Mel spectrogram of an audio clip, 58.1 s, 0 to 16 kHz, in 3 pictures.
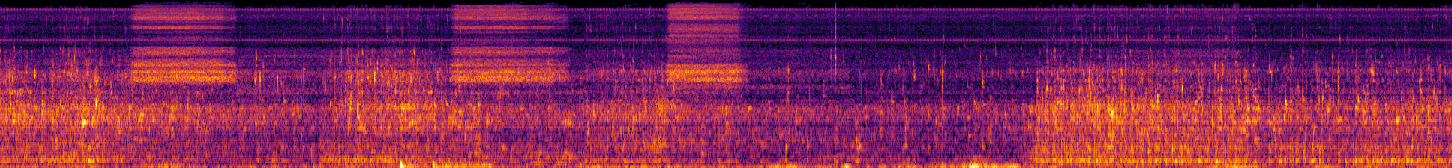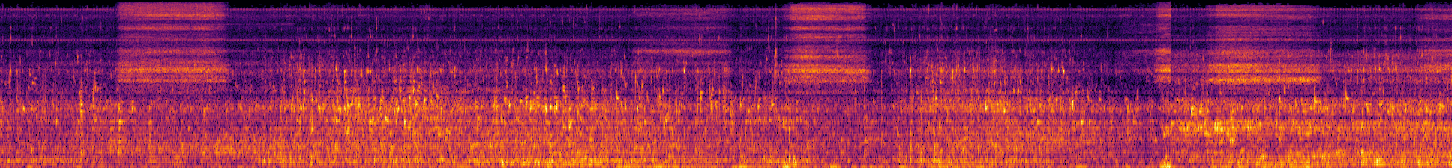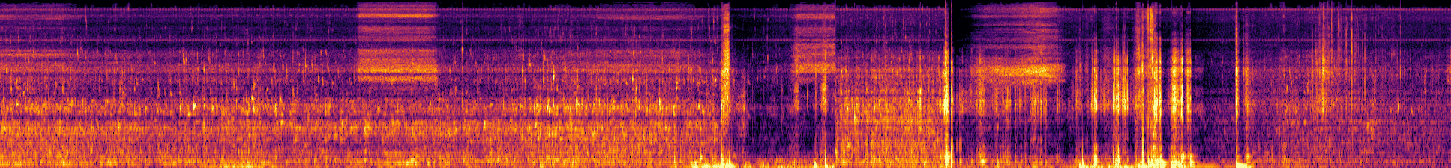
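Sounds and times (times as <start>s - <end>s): regulator inhale hiss: 1.7s - 3.4s, 6.0s - 7.7s, 8.9s - 10.1s, 20.9s - 22.5s, 29.8s - 31.1s, 34.7s - 37.1s, 38.2s - 39.8s, 43.5s - 44.7s, 49.3s - 49.9s, 51.8s - 53.0s
exhaled air bubbling: 12.7s - 21.6s, 22.3s - 57.8s.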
